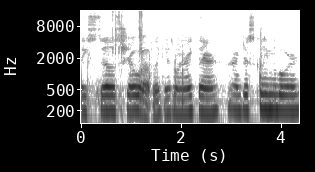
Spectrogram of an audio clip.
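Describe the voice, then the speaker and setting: Soft-spoken woman at medium pitch, fairly slow pace, noticeable background noise behind her. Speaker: crafter. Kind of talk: tutorial. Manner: casual.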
